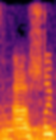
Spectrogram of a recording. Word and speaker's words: Ashley: My name is Ashley Boreff, and that's A-S-H-L-E-Y. Last name, B as in boy, O-R-U, F as in Frank, F as in Frank.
